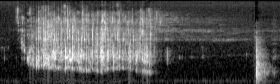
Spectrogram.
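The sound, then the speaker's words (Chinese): Liquid being poured from a freshly opened whiskey bottle, a steady glugging stream lasting about two seconds, followed after a pause by a single sharp knock, with no talking. “大家听这个声音啊，我刚开了一瓶，今天我们就边喝边聊。”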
